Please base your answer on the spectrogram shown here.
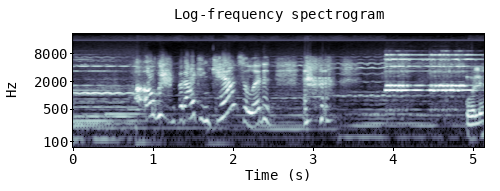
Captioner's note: phone ringing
